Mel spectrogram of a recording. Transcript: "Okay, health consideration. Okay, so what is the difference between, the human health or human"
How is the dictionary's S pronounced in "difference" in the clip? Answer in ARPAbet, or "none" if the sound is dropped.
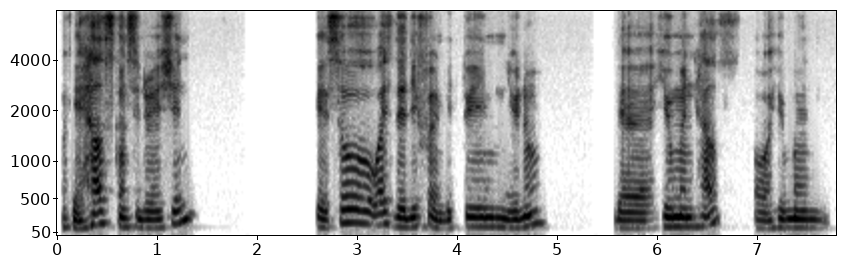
none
